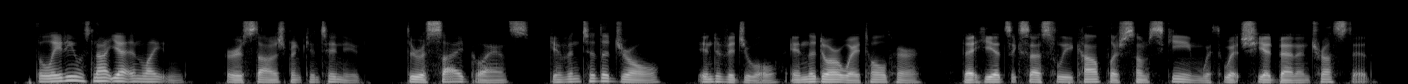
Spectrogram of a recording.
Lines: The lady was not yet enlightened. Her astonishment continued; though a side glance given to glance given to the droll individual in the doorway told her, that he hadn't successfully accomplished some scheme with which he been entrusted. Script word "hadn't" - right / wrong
wrong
